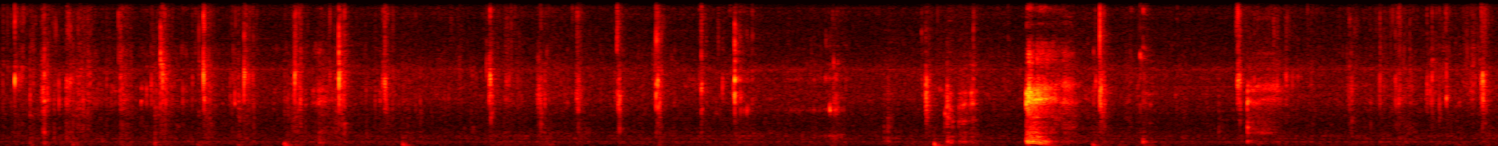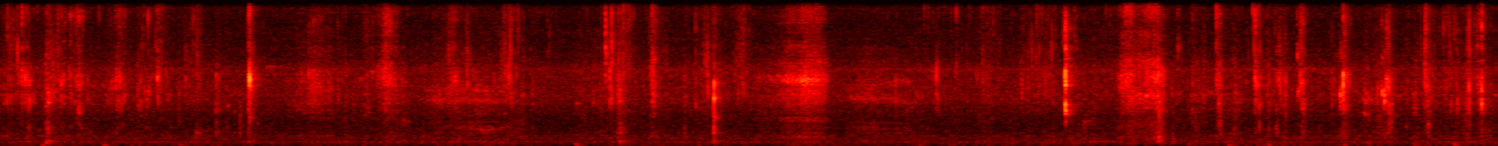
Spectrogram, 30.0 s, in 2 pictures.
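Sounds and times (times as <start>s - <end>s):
wet chewing and lip smacks: 0.1s - 7.6s, 18.6s - 22.6s, 24.2s - 29.9s.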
